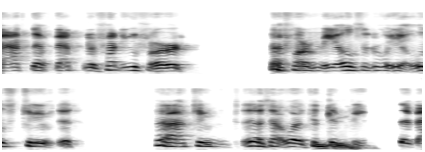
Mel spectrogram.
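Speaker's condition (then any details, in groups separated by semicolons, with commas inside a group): Speech impairment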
